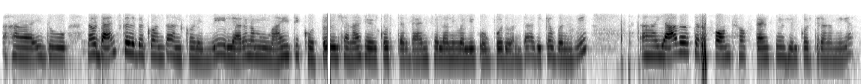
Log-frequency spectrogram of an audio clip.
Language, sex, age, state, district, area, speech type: Kannada, female, 18-30, Karnataka, Shimoga, rural, conversation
